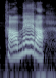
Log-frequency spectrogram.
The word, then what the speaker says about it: 카메라: So please remember the Korean k sound is higher pitch. That's why when you pronounce this word, you have to pay attention to the pitch.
